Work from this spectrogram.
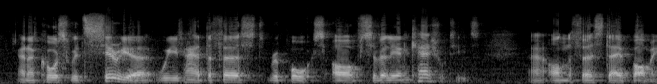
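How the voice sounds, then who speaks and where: A man with a British accent and fairly even intonation. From Britain. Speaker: journalist and author on drones. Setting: video call.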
